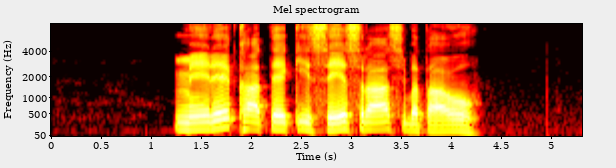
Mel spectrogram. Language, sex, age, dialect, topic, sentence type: Hindi, male, 18-24, Awadhi Bundeli, banking, question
